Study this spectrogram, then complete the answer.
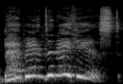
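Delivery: very high mimicking squeal; mock outcry. Co-host mimics people saying Batman is an atheist, mock high squeal. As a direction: parrot the claim in a silly high voice. Mimicking alarmed reports about comic.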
